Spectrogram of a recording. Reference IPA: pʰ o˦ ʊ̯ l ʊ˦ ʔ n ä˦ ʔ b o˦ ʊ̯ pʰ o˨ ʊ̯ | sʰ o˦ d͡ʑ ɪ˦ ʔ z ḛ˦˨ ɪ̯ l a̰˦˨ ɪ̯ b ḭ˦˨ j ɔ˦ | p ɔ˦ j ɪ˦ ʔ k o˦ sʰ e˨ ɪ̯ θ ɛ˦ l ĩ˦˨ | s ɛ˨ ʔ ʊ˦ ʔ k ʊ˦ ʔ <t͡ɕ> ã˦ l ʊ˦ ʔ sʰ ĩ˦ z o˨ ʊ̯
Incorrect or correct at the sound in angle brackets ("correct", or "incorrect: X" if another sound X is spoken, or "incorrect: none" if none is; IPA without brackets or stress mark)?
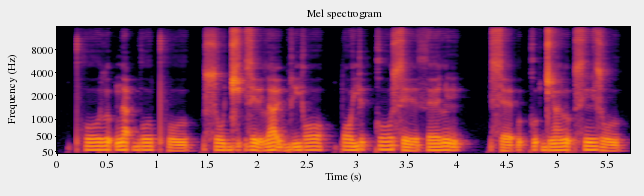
incorrect: d͡ʑ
